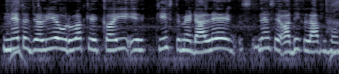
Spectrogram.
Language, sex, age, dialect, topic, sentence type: Bhojpuri, female, 18-24, Southern / Standard, agriculture, question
